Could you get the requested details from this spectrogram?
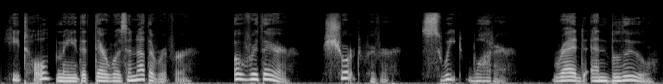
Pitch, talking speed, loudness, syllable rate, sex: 180 Hz, 145 wpm, -18 LUFS, 4.6 syllables/s, female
